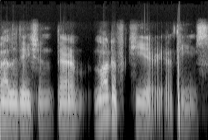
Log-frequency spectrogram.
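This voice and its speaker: A man at a fairly slow pace, with a dry, close sound with no echo. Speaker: presenter on regulatory inspection. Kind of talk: Q&A after a webinar presentation. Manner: halting, many fillers.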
